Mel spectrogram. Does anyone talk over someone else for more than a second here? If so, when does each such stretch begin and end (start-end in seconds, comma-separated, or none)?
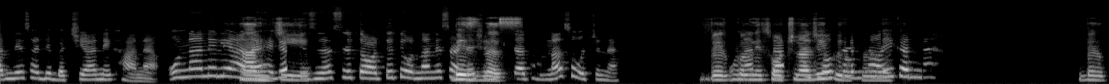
7.3-8.8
